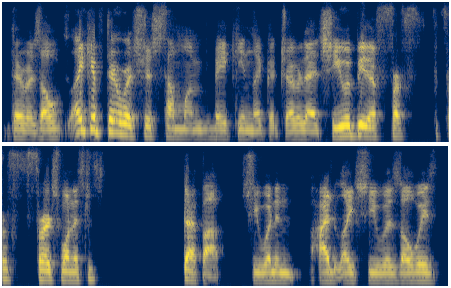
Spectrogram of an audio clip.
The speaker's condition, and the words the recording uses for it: Stuttering. Though I may look tense, it's just me getting stuck.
